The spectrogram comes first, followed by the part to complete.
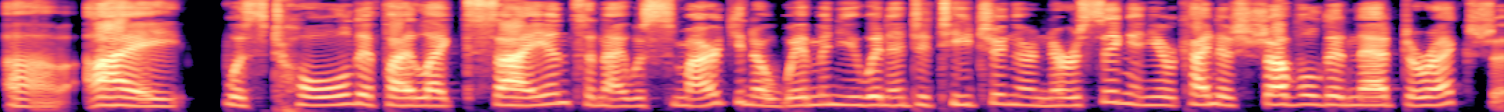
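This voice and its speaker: A woman speaks at a moderate pace in an ordinary speaking voice, fairly high-pitched with fairly even intonation. The sound is dry and close with no echo, and the recording is very clean against a silent background. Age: 60s. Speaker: author and former nurse. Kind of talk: interview conversation.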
